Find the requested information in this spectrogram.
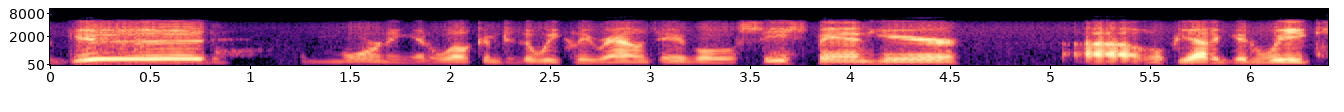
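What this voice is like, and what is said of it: Rough, strained voice. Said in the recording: “my voice sounds terrible ... this pollen will get dropped and get gone, and all of us can get our voices back”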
